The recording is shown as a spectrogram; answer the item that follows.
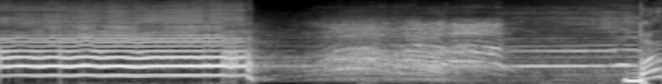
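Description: A man's voice holding one long, loud sung note breaks off just under two seconds in; then many voices of an audience call out together for about a second and a half in response.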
